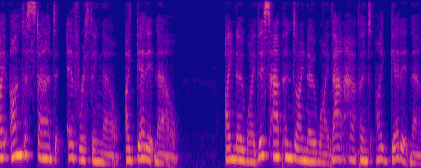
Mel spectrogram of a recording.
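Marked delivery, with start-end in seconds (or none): none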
